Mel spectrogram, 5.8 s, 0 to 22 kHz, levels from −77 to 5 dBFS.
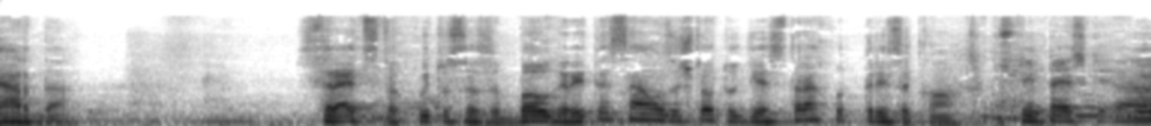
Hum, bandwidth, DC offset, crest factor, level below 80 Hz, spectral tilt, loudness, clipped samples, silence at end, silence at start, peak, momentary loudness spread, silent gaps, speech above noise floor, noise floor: none; 13.5 kHz; under 0.1%; 14 dB; -34 dBFS; -6 dB/octave; -15 LUFS; under 0.1%; 0 s; 0 s; 0 dBFS; 20 LU; none; 21 dB; -35 dBFS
